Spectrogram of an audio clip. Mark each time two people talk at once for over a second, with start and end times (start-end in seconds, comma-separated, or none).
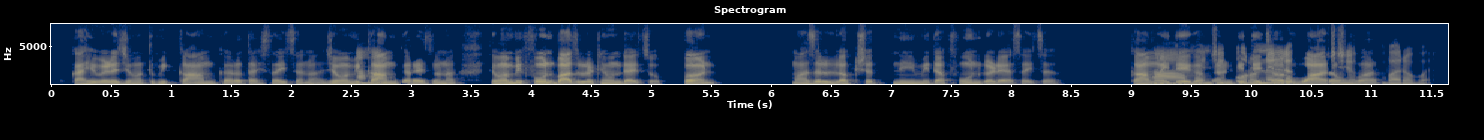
9.2-10.8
